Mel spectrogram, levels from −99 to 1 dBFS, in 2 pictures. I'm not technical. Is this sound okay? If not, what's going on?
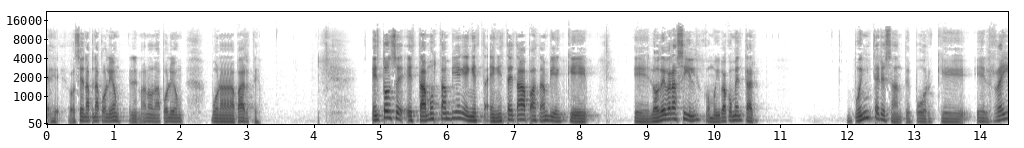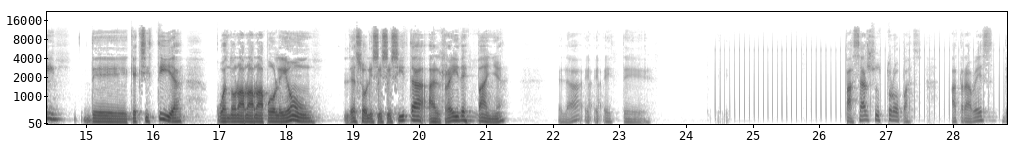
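No. The recording stutters at 0.68, 2.63, 17.37, 19.37, 22.53 and 25.17 s. These are repeated frames: a short stretch of audio, about 0.14 s, replays once or twice. At 2.63 s a tinier slice plays three extra times. The jumps fall just before "el hermano", after "de que existía cuando" and before "al rey de".

From 24.44 to 28.78 s there is a train of clicks: steady ticking about 14 times a second, around fifty in all, louder than the speech. It is likely caused by electrical interference.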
